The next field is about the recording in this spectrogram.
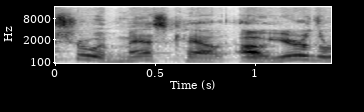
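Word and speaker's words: mezcal: Kilro says messcal pronounced mezcow.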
